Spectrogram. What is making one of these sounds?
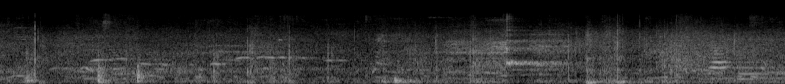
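Young girls call out to each other across the court.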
